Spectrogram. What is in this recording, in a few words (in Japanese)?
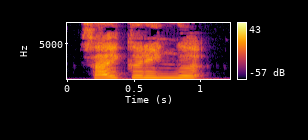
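"サイクリング", Japanese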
